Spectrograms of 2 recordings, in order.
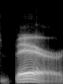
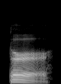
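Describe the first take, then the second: First: The vowel sounds like the one in 'air'. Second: The vowel sounds like the one in 'fur'. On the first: The speaker calls it right. "it's bear" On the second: The speaker calls it wrong. "He's just mispronouncing it burr"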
